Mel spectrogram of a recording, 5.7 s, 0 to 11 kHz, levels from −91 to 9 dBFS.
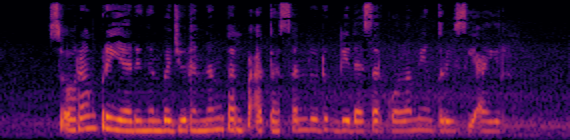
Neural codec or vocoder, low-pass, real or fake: none; 9.9 kHz; real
